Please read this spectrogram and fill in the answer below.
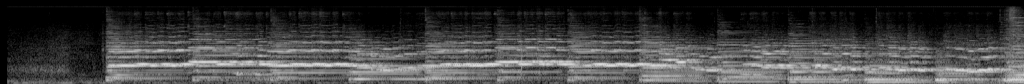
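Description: Flute and classical guitar playing together, starting about a second in; the flute holds a long melody over the guitar's plucked notes.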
